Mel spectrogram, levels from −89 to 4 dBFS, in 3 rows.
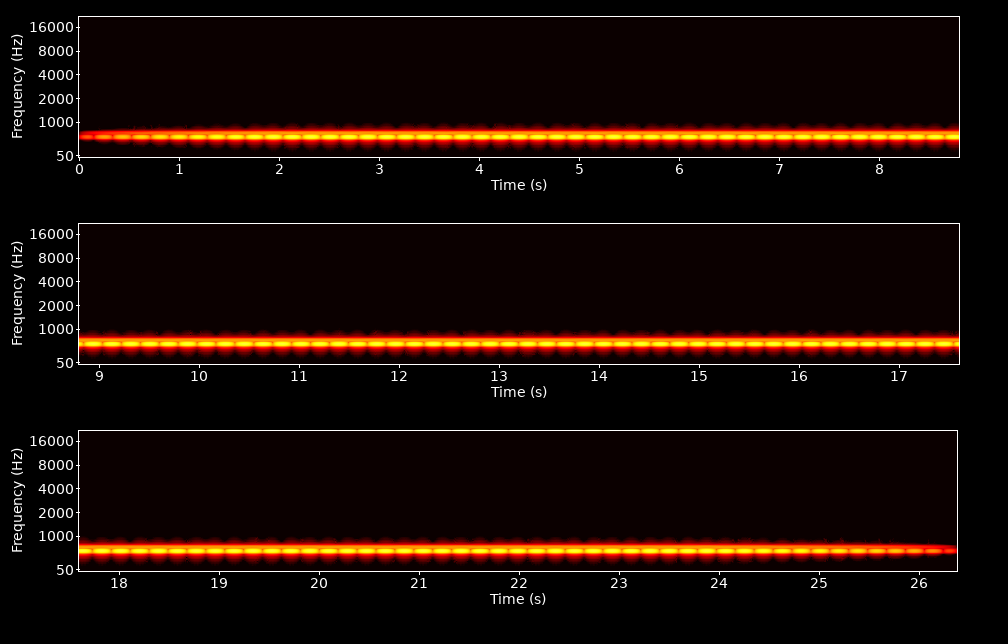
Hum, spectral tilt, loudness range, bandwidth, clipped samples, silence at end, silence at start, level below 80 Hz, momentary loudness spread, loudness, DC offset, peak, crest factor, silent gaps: none; -8 dB/octave; 1 LU; 0.8 kHz; under 0.1%; 0.15 s; 0.05 s; under -90 dBFS; 4 LU; -21 LUFS; under 0.1%; -14 dBFS; 8 dB; none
